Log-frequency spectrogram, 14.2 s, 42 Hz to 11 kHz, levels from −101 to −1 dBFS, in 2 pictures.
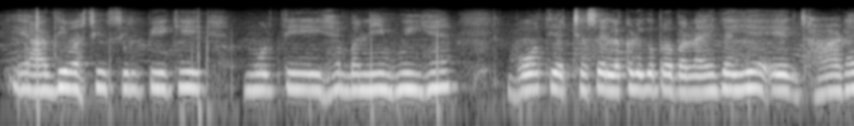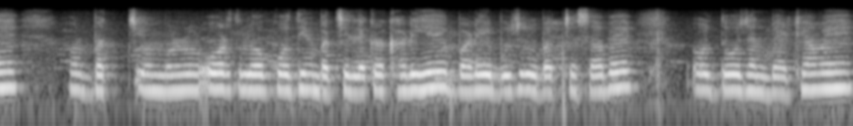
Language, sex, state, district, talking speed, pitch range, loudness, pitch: Hindi, female, Chhattisgarh, Bastar, 200 wpm, 200-220 Hz, -19 LUFS, 210 Hz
